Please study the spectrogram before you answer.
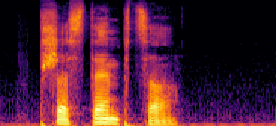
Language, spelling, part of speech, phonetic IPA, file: Polish, przestępca, noun, [pʃɛˈstɛ̃mpt͡sa], Pl-przestępca.ogg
